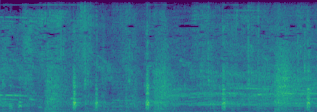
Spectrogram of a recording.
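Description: Oriental-breed roosters and chickens cluck in short, repeated bursts at a moderate distance, spaced unevenly over a low background murmur.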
